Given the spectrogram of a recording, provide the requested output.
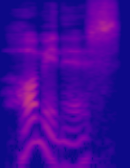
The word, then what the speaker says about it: hominem: h é mudo né o h é mudo você vai dizer uma palavra como pessoas você que é que seria homines e você pronuncia homines ou essa pessoa no acusativo singular que seria hominem se pronuncia como homin só que eu tenho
